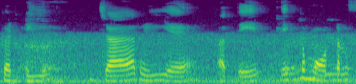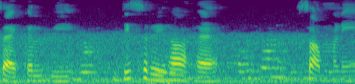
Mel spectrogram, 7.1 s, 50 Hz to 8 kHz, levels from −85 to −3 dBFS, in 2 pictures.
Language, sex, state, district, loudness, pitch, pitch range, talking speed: Punjabi, female, Punjab, Pathankot, -16 LUFS, 180 Hz, 165-190 Hz, 100 wpm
